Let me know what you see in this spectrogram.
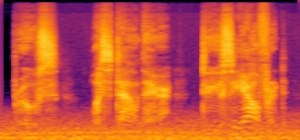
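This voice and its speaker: A man whispering in a put-on character voice at a fairly slow pace, over loud background noise. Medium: machinima. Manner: earnest, emotional.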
